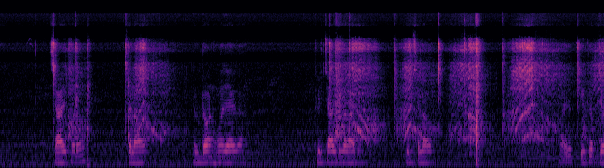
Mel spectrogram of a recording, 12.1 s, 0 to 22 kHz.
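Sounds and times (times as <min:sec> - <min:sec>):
toy car motor whirring: 0:01.0 - 0:01.8, 0:02.5 - 0:03.8, 0:06.6 - 0:12.0.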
